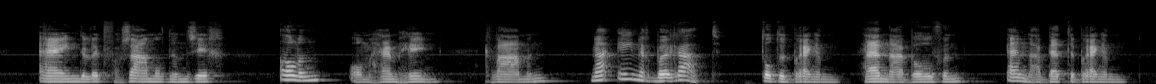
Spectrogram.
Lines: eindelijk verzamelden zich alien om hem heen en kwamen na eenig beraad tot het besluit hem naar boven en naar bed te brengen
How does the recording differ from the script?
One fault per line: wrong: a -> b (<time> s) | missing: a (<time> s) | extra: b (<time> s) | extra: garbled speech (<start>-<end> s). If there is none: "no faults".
missing: en (4.4 s)
wrong: besluit -> brengen (7.9 s)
